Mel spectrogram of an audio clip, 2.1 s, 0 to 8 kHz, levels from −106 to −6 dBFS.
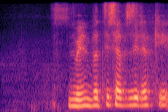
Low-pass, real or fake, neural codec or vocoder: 7.2 kHz; fake; codec, 16 kHz in and 24 kHz out, 0.6 kbps, FocalCodec, streaming, 4096 codes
